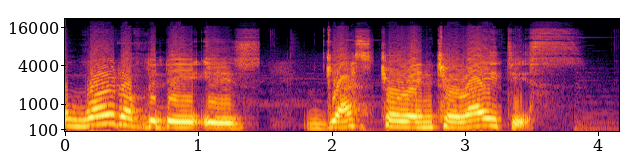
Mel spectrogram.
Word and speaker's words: gastroenteritis: everyone, our word of the day is gastroenteritis. Say the word. Gastroenteritis. Good job. The word gastroenteritis in syllables are g-as, gas, tr-o, tro, n, t-er, walking together, say t-er, ter, long I sound, I, t-is, tis.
